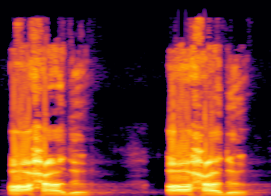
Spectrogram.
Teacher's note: دیکھیے دال میں آپ کو بعد میں آواز آ رہی ہوگی، یہی قلقلہ ہے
